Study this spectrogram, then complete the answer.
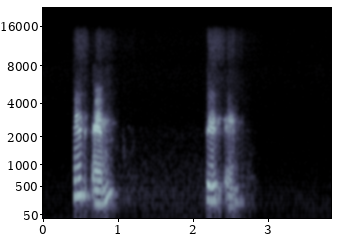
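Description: A young woman speaks briefly and calmly into a microphone, as on an online call.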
